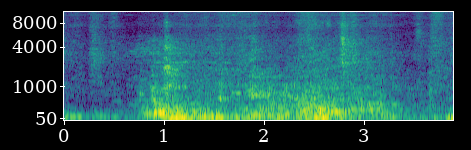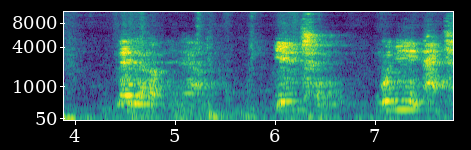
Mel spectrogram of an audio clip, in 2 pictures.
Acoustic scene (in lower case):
elevator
